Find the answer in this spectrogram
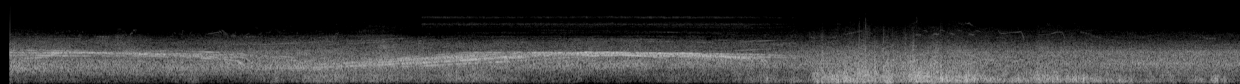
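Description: Sirens of airport fire crash tenders wailing, two tones sweeping slowly up and down together. About eight seconds in they give way abruptly to a gusty rumbling noise.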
